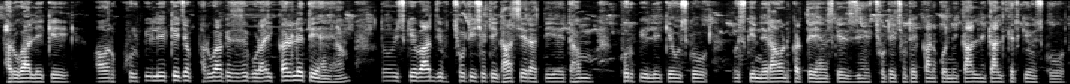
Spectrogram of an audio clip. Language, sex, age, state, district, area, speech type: Hindi, male, 45-60, Uttar Pradesh, Jaunpur, rural, spontaneous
